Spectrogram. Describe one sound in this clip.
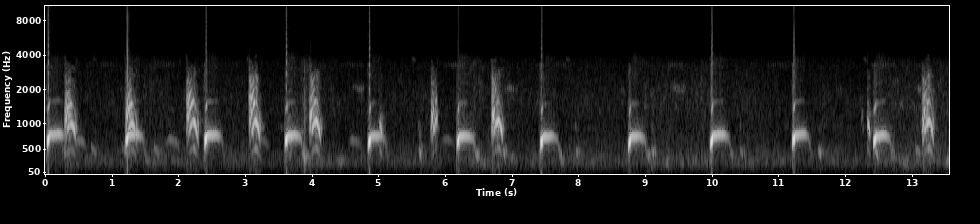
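A bird calls again and again with short, hollow, rising notes.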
